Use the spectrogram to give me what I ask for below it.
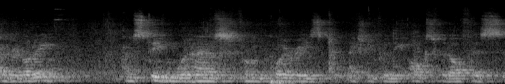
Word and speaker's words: Pöyry: Pöyry, as the Finnish parent would pronounce it, is an engineering consultancy, but I live in the management consulting world.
